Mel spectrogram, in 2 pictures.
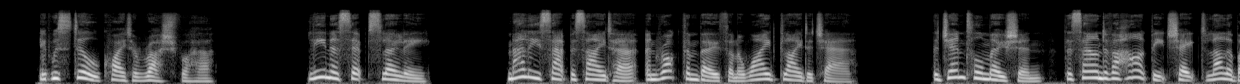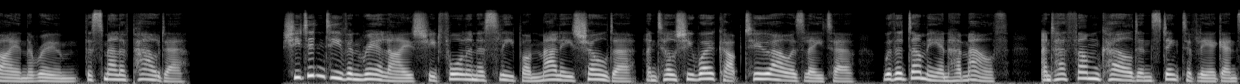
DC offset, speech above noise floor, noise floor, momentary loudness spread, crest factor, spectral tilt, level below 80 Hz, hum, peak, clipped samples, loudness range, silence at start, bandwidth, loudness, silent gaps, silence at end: under 0.1%; over 75 dB; under -90 dBFS; 9 LU; 16 dB; -5 dB/octave; -46 dBFS; none; 0 dBFS; under 0.1%; 2 LU; 0.4 s; 13.5 kHz; -16 LUFS; 2.18-3.05 s, 4.33-5.05 s, 8.60-9.29 s, 14.31-15.21 s; 0 s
